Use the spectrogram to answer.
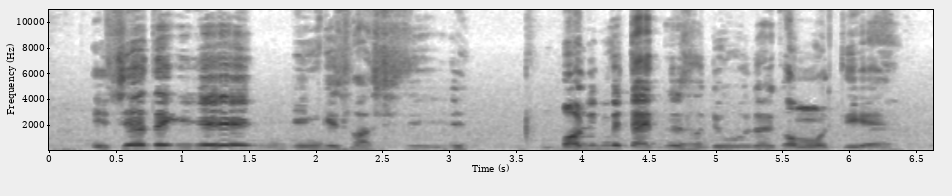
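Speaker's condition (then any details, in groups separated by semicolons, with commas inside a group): Cerebral palsy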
